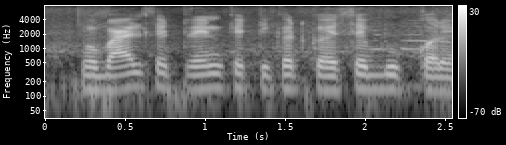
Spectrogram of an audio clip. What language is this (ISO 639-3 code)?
bho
